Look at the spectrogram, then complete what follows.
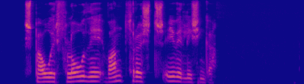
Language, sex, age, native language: Icelandic, male, 40-49, Icelandic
